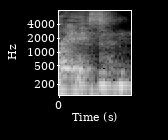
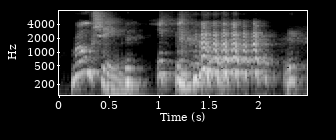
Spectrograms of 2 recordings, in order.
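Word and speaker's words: Róisín: Oh, Raisin. Raisin. We had Raisin was one of the options. Raisin? There's no Rosie fucking A! But can I just say to you lads, it's Roisin. Raisin. Just Roisin.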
